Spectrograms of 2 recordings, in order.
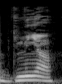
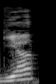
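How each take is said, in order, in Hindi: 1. अक्षर d और उसके बाद n से शुरू होता है। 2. अक्षर g की आवाज़ से शुरू होता है। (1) "महाराष्ट्र में चले जाओगे तो" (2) "हिंदी भाषी प्रदेशों में इसको पढ़ते हैं"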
